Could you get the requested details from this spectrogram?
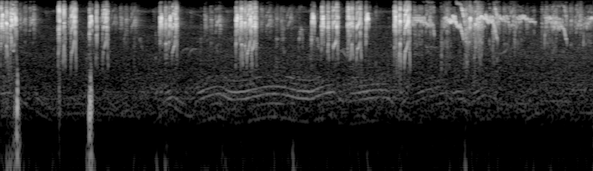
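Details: Little spiderhunter chatter used to lure birds: loud, dense bursts of sharp high chips every half second or so, ending in a continuous squeaky, buzzy high warble, with a faint low wavering tone beneath.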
